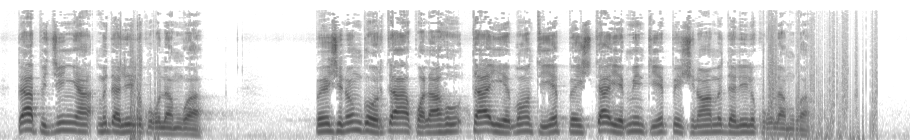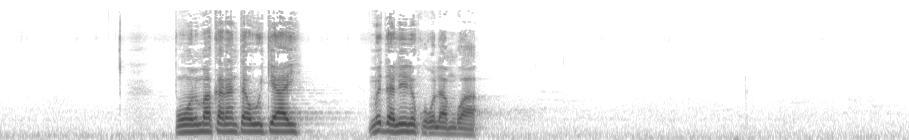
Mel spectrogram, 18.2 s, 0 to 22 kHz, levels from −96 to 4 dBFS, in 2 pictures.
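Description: From 1.30 to 1.58 s and again from 7.63 to 8.77 s, loose connector crackle breaks into the speech: a worn contact rapidly makes and breaks, chopping the signal into irregular scratchy bursts. Unlike digital dropouts, the pattern is ragged rather than evenly spaced clicks or clean gaps.

From 13.29 s to the end, the speech turns dull at the top from channel delay (comb filtering). One channel lags by a tiny fraction of a millisecond, consistent with a two-sample offset. Summed to mono, this cuts a notch near 10 kHz. Unlike a swept flanger or phaser, the notch stays fixed.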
